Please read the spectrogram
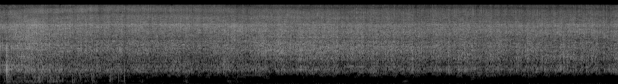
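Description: Chopped fresh fenugreek leaves sizzling steadily in hot mustard oil in a kadhai, just after being added to the pan.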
